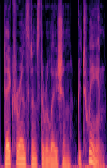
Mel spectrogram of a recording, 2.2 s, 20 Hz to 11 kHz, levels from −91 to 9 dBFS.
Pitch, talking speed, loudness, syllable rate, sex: 105 Hz, 165 wpm, -18 LUFS, 5.9 syllables/s, male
